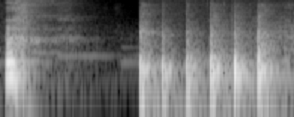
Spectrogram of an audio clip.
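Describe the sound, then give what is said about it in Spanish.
A brief vocal sound, a pause, then six quick, evenly spaced, loud knocks on a door, each a sharp solid thud, as someone outside demands that the door be opened. “Abra la puerta. Se nos debe tres meses.”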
